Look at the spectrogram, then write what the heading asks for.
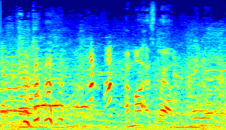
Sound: laughs

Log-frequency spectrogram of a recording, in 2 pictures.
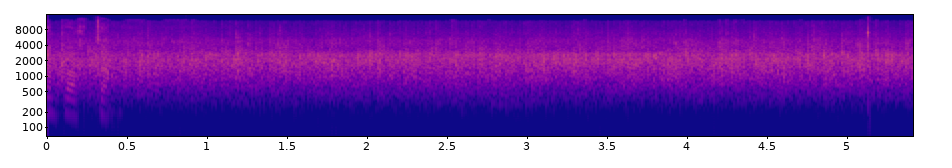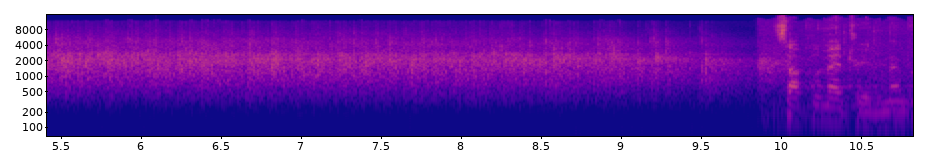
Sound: applause

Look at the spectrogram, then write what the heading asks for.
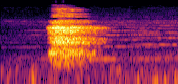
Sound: sighs

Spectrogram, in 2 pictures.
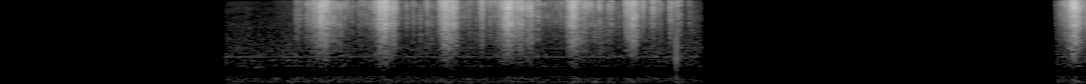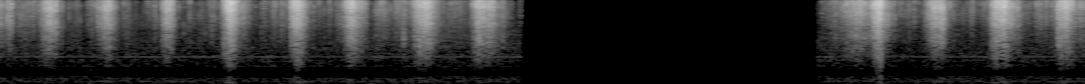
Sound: christmas bells shake

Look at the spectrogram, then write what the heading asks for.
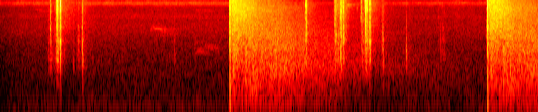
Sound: bolt sliding; rifle firing

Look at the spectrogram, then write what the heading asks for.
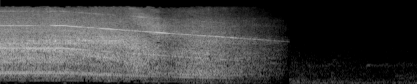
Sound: saw powering down

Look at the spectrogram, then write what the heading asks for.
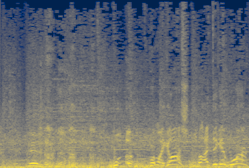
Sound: Sonic panting; Mario panting; upbeat music

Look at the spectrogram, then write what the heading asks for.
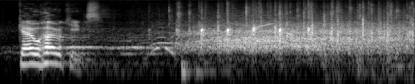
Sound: applause

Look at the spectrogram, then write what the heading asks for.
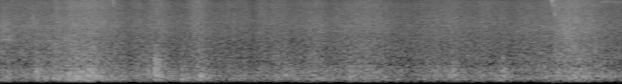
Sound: petticoat rustling

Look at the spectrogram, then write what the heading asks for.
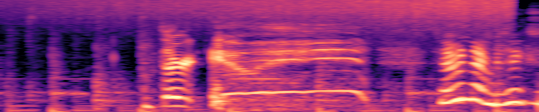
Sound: laughs

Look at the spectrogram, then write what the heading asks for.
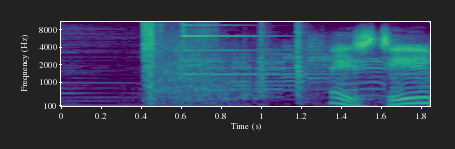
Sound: register dings

